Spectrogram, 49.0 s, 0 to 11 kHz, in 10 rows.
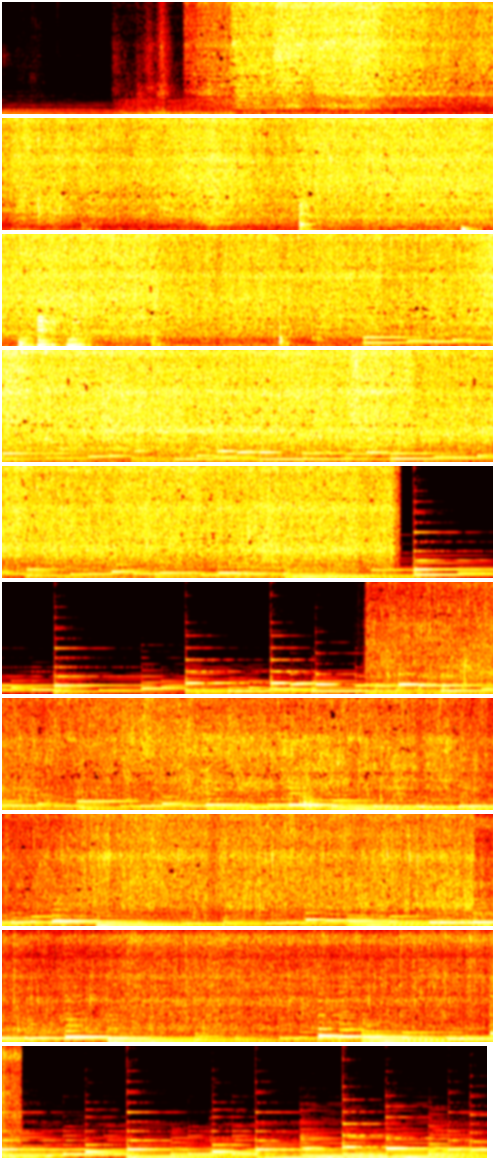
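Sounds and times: chicken sizzling in hot oil: 0:01.8 - 0:23.6, 0:28.2 - 0:44.4
knocks in grill pan: 0:09.4 - 0:11.5.

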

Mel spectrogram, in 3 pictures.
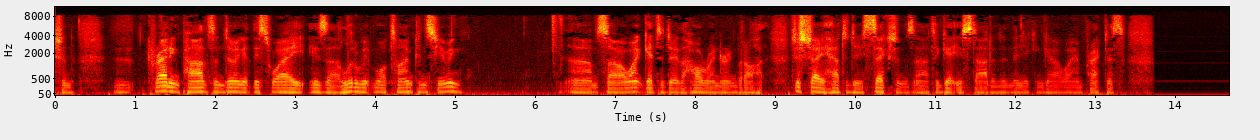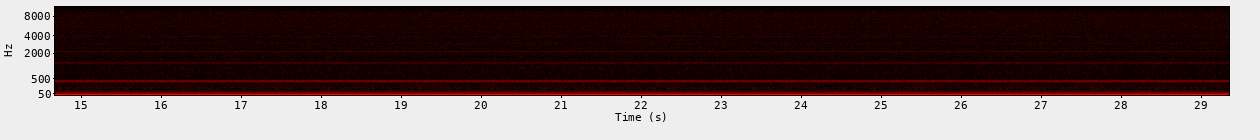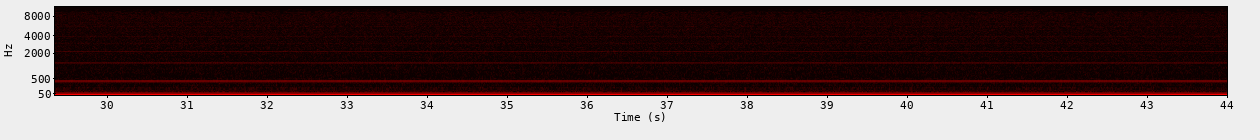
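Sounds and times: faint steady electronic tone: 0:00.0 - 0:44.0.

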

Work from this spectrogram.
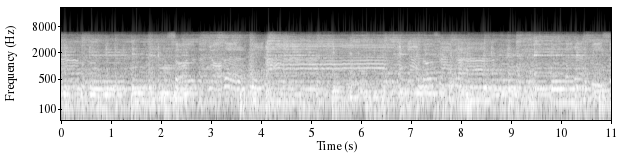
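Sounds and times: person singing: 0:00.0 - 0:01.0, 0:02.1 - 0:11.0
drum kit: 0:00.0 - 0:11.0
electric guitars through amplifiers: 0:00.0 - 0:11.0.

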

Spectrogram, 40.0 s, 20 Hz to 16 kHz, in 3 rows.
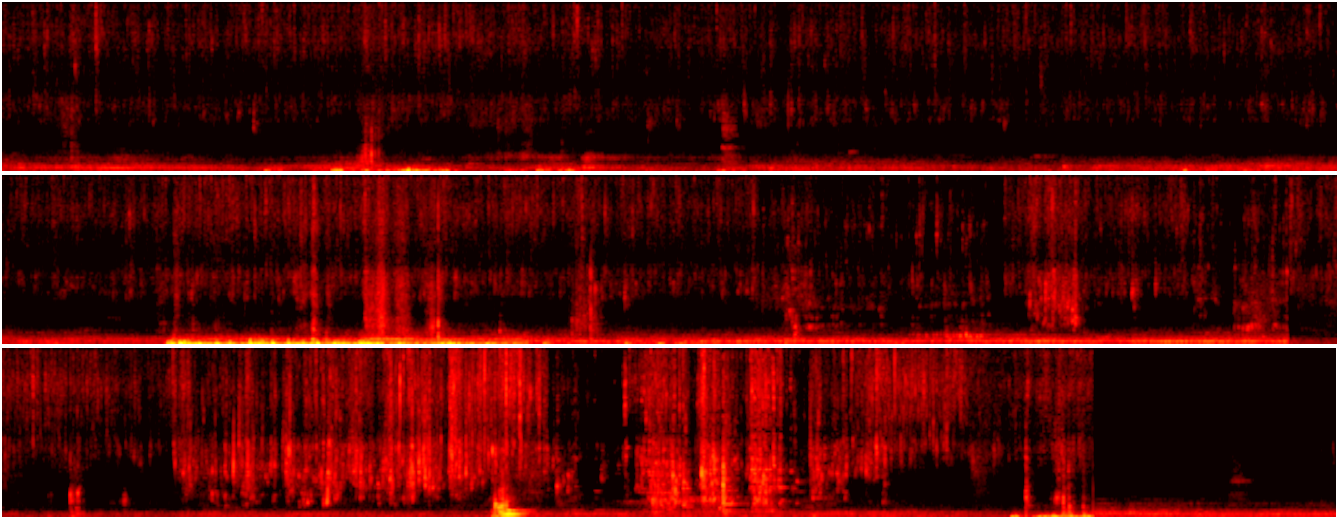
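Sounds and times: water dripping and trickling: 0:00.0 - 0:37.6
small wet splashes: 0:20.9 - 0:36.9.

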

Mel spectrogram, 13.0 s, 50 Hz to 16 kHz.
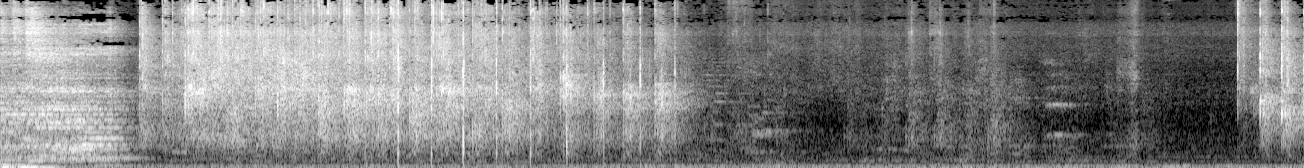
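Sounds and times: electronic dance music: 0:00.0 - 0:01.4
audience applauding: 0:01.4 - 0:07.0, 0:12.4 - 0:13.0.

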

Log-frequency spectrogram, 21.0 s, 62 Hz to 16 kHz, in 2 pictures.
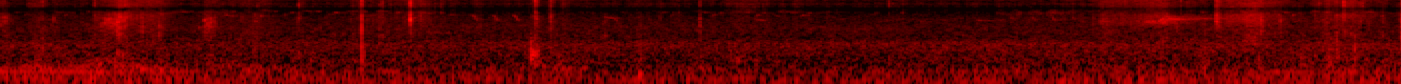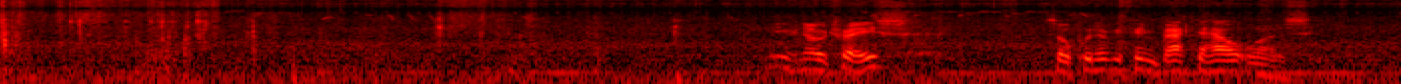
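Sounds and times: twigs clicking and snapping: 0:00.3 - 0:04.3, 0:09.9 - 0:12.6
stick raking dry leaves: 0:08.2 - 0:12.2.

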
